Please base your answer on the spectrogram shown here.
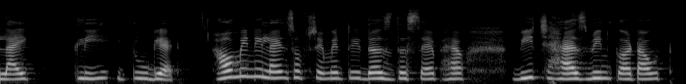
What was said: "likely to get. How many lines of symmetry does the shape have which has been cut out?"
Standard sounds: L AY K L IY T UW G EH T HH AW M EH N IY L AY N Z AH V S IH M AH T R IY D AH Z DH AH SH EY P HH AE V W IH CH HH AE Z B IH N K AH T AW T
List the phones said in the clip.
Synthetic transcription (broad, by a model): L AY K L IY T UW G EH T HH AW M EH N IY L AY N S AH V S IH M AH T R IY D AH Z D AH S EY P HH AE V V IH CH HH AE Z B IH N K AH T AW T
